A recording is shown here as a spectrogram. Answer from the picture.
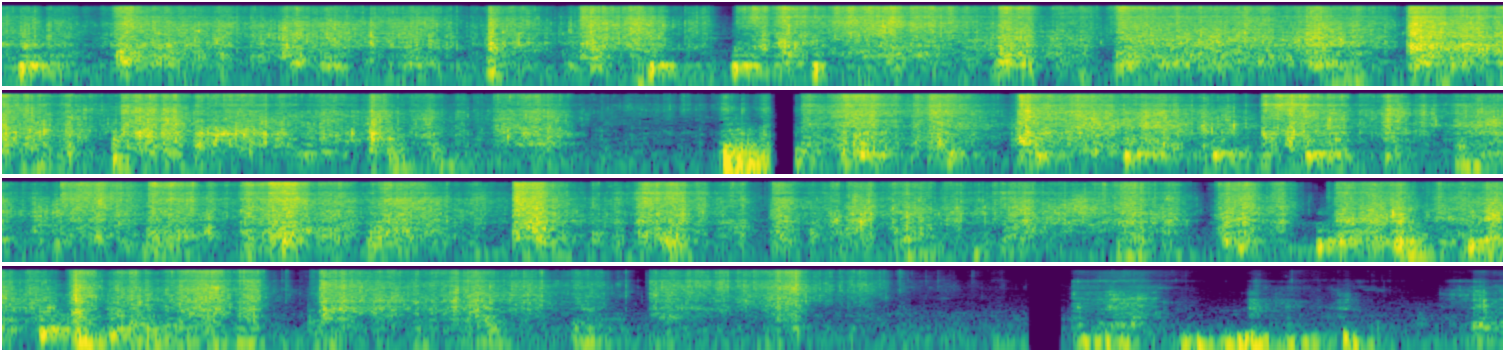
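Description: Aluminium foil crinkling and crumpling as it is folded and pressed by hand around a pumpkin, with many sharp crackles; the noise stops a few seconds before the end.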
